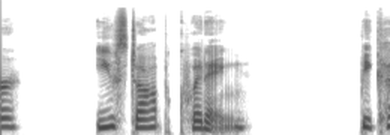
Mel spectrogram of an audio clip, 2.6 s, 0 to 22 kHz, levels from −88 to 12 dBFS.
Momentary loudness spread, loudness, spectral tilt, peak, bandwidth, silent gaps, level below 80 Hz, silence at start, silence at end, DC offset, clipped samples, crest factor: 7 LU; -22 LUFS; -2.5 dB/octave; -4 dBFS; 17 kHz; 0.36-0.61 s, 1.73-2.39 s; -62 dBFS; 0 s; 0 s; under 0.1%; under 0.1%; 22 dB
